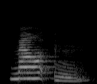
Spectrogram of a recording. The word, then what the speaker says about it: mountain: We don't say mountain, we say mountain, mountain. This syllable is stressed, therefore the second syllable is reduced and the vowel disappears.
